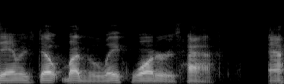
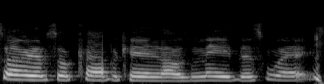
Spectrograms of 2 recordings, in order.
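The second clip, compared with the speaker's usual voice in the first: very high, blubbering, sobbing whine; 13 semitones higher than usual. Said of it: "And it starts crying".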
